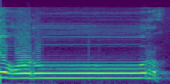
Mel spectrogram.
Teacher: غین کو بھی پور پڑھیں گے اور رو کو بھی پور پڑھا جائے گا۔ پور یعنی منہ بھر کر موٹا پڑھنا ہے۔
